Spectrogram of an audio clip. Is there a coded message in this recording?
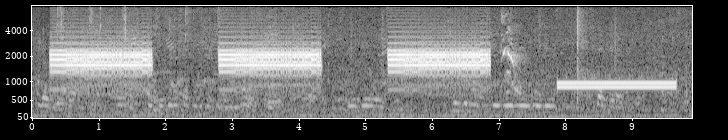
Yes: Emergency Alert System (SAME) tones (header bursts, then the 853 and 960 Hz attention tone) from 0.3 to 9.7 s, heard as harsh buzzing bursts, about 520.83 baud, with the noise of a park.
